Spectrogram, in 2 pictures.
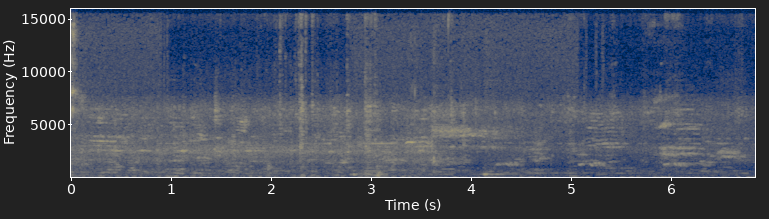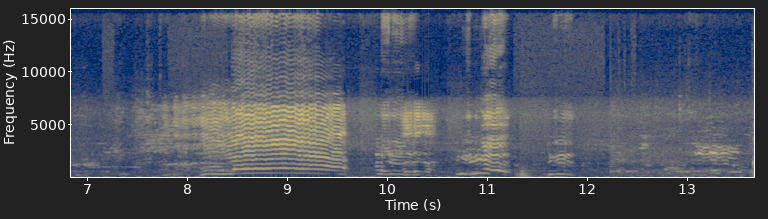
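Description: Goats bleating at a busy festival goat market in Kerala, one loud drawn-out bleat up close amid scattered fainter bleats and crowd chatter, with people talking in the background.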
